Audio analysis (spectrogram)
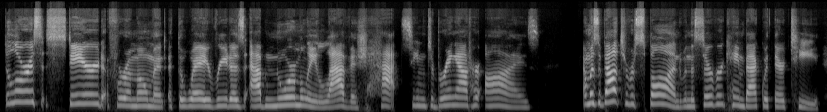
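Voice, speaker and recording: Woman, story narrator, expressive read-aloud, bright forceful tone, fairly high pitch, dry close sound. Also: no echo. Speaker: podcast host reading fan fiction.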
